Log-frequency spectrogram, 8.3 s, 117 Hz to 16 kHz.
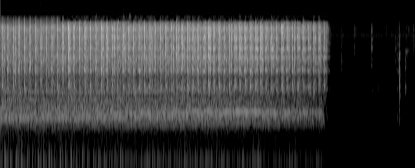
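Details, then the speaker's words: Restored 1970s Singer Fashion Mate Model 362 sewing machine sewing: fast, even mechanical clatter about three beats per second, steady then stopping cleanly; smooth healthy running. "So if you've had a bias against 1970 machines as far as them being quality engineered and being smooth runners, you might change your opinion after you listen to Ronnie's machine going through this next sew off."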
